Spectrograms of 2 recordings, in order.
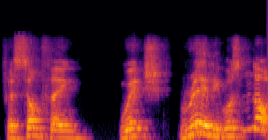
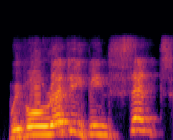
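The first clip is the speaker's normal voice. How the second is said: normal talking voice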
